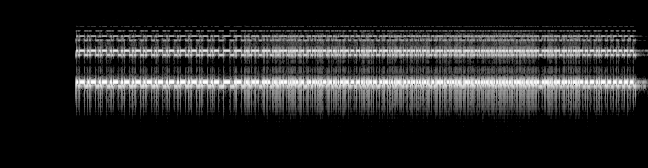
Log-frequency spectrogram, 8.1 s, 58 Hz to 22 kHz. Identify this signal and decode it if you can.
NAVTEX (SITOR-B), 100 baud, 170 Hz shift, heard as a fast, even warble, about 1130 Hz centre. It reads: KCTRC KSKKX IOUQT PENYE NCYAS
